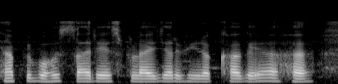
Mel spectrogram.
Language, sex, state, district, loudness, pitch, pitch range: Hindi, male, Jharkhand, Palamu, -19 LUFS, 140 Hz, 135-145 Hz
